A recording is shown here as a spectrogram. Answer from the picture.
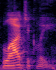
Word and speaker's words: logically: Эта A здесь не нужна. Ну, в прописании нужна, в произношении нет. Logically.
